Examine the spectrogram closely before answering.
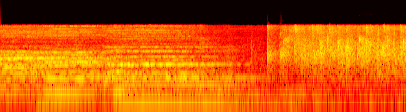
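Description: A small group of voices singing slow, held chords in harmony with no instruments, dying away about three and a half seconds in. About four seconds in, applause breaks out suddenly and carries on.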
